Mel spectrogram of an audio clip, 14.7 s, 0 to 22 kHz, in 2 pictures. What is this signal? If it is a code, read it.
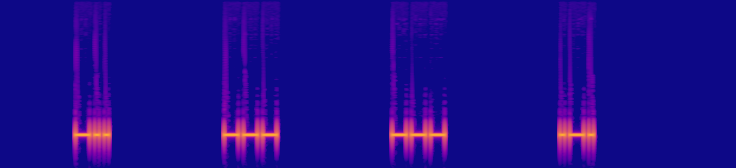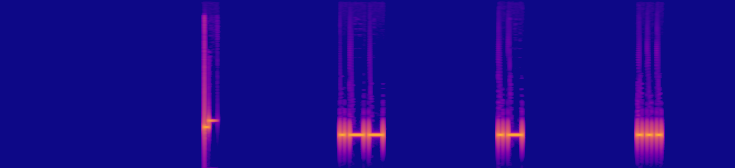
Morse code, heard as a keyed tone, about 25 wpm, spaced as for 7 wpm, 700 Hz. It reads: DOOR WAS
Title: 8x Character Spacing - Top 500 Words - 25wpm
